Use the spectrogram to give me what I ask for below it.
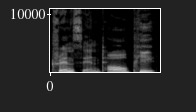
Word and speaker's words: TRNSD: Am I pronouncing it right? D. TRNSD. Transcend. Okay.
